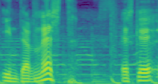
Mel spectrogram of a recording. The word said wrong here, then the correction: Internext: Sí, exacto, Internext. O sea, se escribe efectivamente Inter, N-X-T, como si... – Exacto. Sí, como sí, Internet, segunda, pero sustituyendo la segunda E por una X. – Exacto, es Inter, N-X-T. – Bueno, bueno. – Y se pronuncia Internext, exacto.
